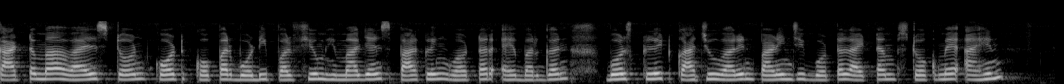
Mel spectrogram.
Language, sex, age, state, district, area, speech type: Sindhi, female, 18-30, Gujarat, Junagadh, rural, read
